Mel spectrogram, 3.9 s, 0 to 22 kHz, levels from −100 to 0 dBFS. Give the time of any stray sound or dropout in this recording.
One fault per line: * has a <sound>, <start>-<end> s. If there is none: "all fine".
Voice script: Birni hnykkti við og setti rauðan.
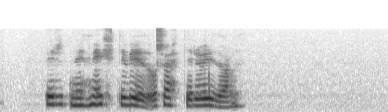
all fine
